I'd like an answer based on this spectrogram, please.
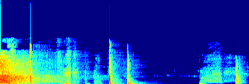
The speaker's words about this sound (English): He's pulling his gun!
